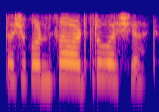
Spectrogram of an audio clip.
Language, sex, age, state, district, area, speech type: Kashmiri, female, 18-30, Jammu and Kashmir, Budgam, rural, conversation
